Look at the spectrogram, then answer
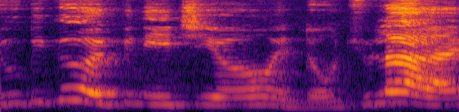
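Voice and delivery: put-on Italian accent, pitched high. Retelling a cartoon scene, doing a character's line to Pinocchio: Scratchy in an Italian accent. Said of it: "Scratchy in an Italian accent saying".

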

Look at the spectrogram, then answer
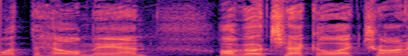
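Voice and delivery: ordinary talk, nothing marked

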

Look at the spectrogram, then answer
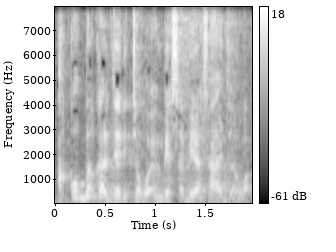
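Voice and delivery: ordinary talk

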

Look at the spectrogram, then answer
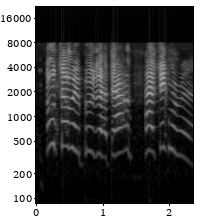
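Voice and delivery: put-on slasher villain voice. Imagining what the silent killer would say: Leatherface voice. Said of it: "I think they should make him talk".

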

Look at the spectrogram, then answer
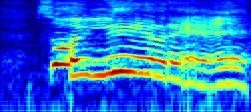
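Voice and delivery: mock joyful shout. Speaker acting out how a man shouted once free of his debt, retelling a joyful shout. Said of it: "Como grita el que ya está harto".

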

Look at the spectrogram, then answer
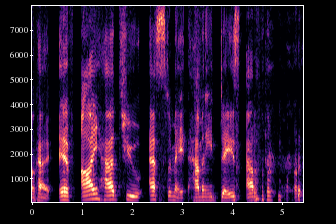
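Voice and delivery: hesitating and holding back on each bit. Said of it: "The hesitation is palpable".

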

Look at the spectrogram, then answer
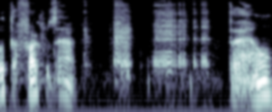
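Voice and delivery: freaked out. Reacting to something right after talking about a conspiracy, freaked out. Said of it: "now I'm all freaked out".

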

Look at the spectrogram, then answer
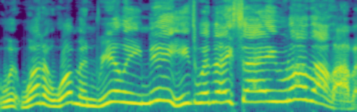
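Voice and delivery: very high, slow, stretched-out stand-up comic intonation. Retelling doing a comic's act in front of him: imitating Jerry Seinfeld's delivery. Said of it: "I'm doing this intonation".

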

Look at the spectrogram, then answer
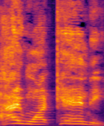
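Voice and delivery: put-on very high, very loud, shrill toddler screaming. Retelling how a three-year-old stood on a chair during a movie: imitating a child screaming. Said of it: "and just screams".

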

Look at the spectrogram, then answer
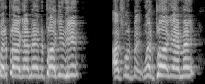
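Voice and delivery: very high-pitched, insistent, demanding screaming. Telling a work story, speaker acts out a man who came up screaming: retelling a scream. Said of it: "just starts screaming".

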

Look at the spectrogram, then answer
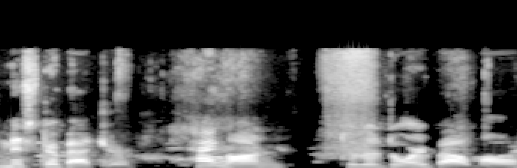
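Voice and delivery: plain reading voice

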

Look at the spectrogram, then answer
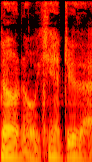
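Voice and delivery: soft, hushed, half-whispered stage whisper. Retelling a wrestling show moment: imitating Adam Pearce half-whispering. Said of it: "he's whispering".

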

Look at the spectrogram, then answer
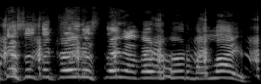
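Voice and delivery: high-pitched, delighted, over-the-top outburst.

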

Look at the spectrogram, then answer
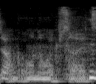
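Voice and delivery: corpse character voice. Asked to do your corpse voice, warn people off the websites in that corpse voice. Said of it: "can you do your corpse voice".

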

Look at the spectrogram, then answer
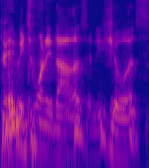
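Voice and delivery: chain-smoker's voice. Joking bit about a four-year-old going to a party, cigarette mom voice. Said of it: "Gotta give the cigarette mom voice".

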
